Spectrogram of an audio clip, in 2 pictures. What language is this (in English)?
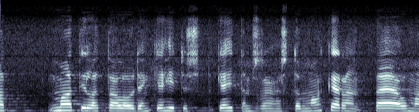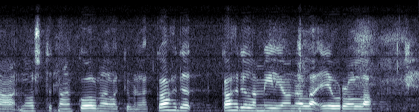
Finnish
